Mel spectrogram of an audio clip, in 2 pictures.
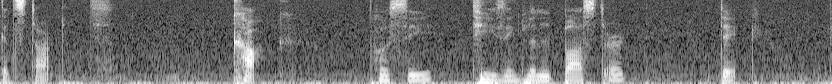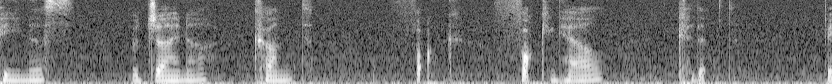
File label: Accent Challenge; F4A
